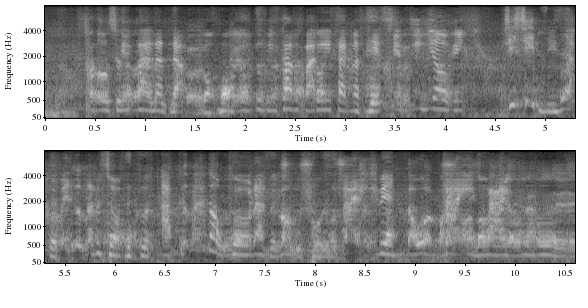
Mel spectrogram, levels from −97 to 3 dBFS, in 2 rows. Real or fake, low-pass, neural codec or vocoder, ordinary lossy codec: fake; none; codec, 16 kHz, 0.8 kbps, ZipCodec; none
